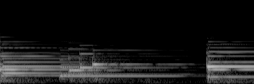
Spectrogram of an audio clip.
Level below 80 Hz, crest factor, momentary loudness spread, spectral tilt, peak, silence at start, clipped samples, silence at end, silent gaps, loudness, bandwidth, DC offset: -72 dBFS; 16 dB; 19 LU; -8 dB/octave; -14 dBFS; 0 s; under 0.1%; 0 s; none; -29 LUFS; 3.8 kHz; under 0.1%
